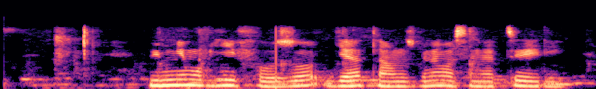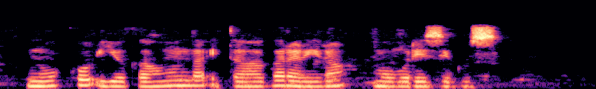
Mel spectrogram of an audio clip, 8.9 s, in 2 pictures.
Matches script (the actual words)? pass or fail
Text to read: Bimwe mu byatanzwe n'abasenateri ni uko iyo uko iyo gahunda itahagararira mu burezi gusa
fail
